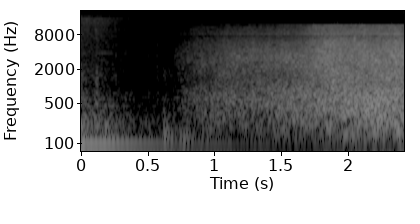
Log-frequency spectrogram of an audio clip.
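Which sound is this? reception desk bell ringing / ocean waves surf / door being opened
ocean waves surf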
